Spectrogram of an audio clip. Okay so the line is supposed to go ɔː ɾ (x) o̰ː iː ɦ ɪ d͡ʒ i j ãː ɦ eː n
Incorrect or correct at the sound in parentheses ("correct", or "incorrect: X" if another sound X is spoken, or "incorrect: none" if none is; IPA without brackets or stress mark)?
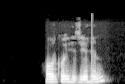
incorrect: k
